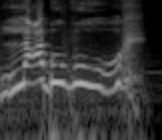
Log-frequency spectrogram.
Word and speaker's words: Labubu: Okay, Labubu.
